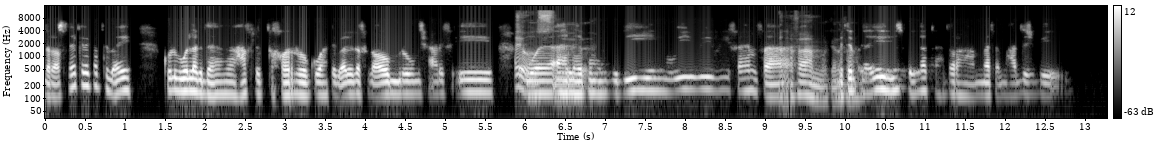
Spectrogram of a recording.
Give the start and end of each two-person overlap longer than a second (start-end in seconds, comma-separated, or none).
none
